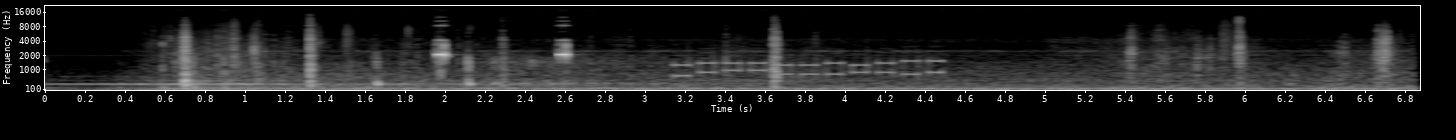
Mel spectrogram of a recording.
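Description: In an office, a few scattered clicks and thumps as a file is dropped on a desk and a phone picked up, then a quick run of about seven or eight telephone keypad tones, short even beeps dialed in steady succession, over a low hum.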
